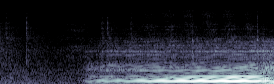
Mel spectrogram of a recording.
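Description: A short hush, then about a second in a cello enters with one long bowed note that swells louder and is held.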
